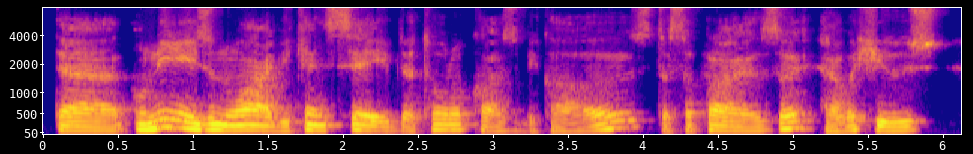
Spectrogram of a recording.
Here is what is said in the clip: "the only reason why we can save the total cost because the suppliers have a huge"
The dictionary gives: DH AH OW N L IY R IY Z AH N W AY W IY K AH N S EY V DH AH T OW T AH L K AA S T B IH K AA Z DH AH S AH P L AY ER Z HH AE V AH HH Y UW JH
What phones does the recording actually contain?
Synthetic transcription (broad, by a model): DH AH OW N L IY R IY Z AH N W AY W IY K AH N S EY V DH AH T OW T AH L K AA S T B IH K AA Z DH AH S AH P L AY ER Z HH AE V AH HH Y UW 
